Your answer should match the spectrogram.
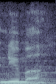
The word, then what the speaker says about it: Numa: Is it pronounced numa, by the way? Yeah, it is. Thank you. It's just directly taken from the Latin word for breath or wind or whatever.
